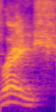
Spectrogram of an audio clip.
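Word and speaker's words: Raiche: pronounce her last name i'll like like race yeah okay right race that's it and so i was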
